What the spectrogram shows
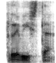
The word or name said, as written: revista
